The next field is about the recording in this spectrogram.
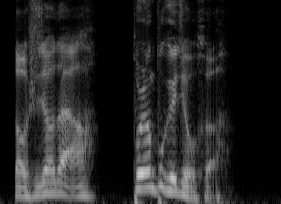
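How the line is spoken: Loud clamoring. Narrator (Chinese): 阿星嚷嚷

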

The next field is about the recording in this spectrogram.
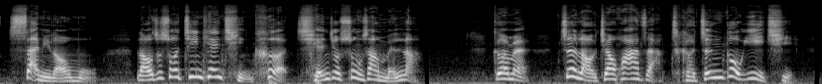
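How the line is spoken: Loud laughing. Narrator (Chinese): 大汉大声的大笑

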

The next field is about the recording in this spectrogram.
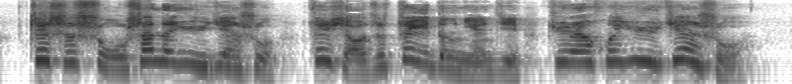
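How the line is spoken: Amazed exclamation. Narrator (Chinese): 苏宗仙惊叹不已，叫道

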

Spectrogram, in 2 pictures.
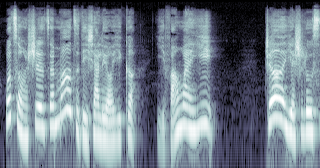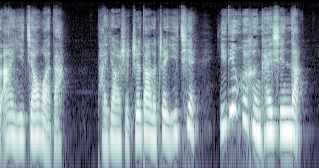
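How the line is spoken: Smiling. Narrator (Chinese): 帕丁顿笑了笑

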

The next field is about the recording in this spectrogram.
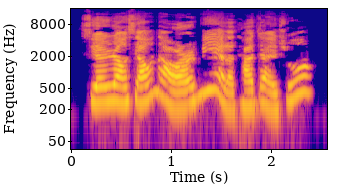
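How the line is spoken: Laughing aloud. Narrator (Chinese): 西族法师笑出声

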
